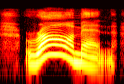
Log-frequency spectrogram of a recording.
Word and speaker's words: ラーメン: Ramen. Notice the long A sound.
